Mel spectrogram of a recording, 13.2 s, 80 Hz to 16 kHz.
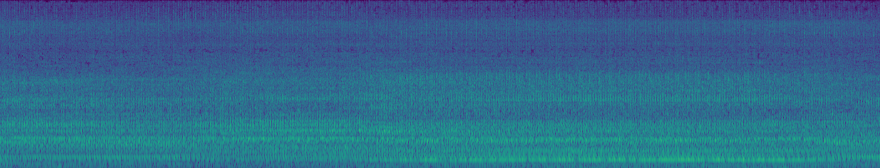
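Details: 2005 Chevy Cobalt LS 2.2L with a P0304 cylinder 4 misfire code, idling: a light, quick tick of about three a second over the hum; the owner locates it at the exhaust or intake cam, not down low, and suspects a lifter, unconfirmed.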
